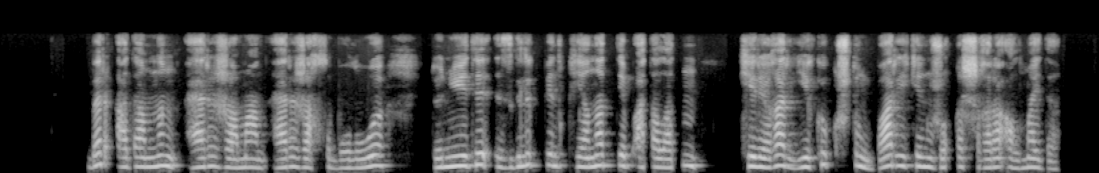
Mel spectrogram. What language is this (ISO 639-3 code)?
kaz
